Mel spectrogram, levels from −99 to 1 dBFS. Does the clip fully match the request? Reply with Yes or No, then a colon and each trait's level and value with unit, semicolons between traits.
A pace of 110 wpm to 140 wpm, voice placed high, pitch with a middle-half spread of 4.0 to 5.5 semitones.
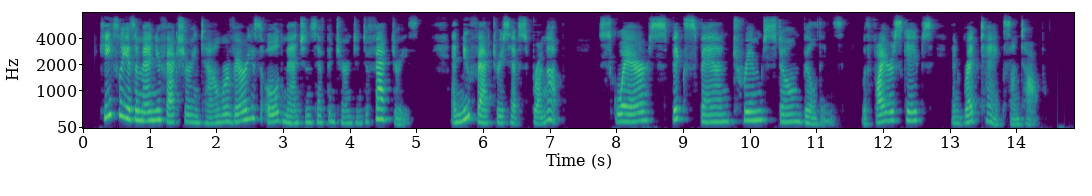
Yes: slow, 135 wpm; high, 195 Hz; average, 5.2 semitones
